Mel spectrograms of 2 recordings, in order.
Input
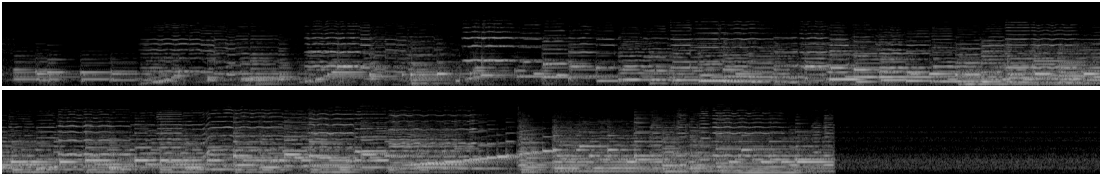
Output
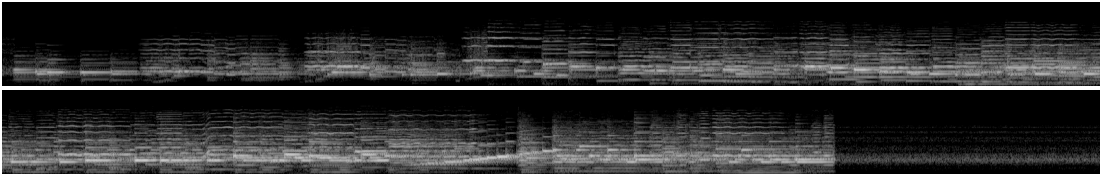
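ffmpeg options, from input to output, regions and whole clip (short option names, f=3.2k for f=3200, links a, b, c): -filter_complex "[0:a]asettb=1/sr,asplit=3[a][b][c];[a]atrim=end=1.304[d];[b]atrim=start=1.3:end=4.86,asetpts=PTS-STARTPTS,afade=t=in:d=0.004:c=qsin,afade=t=out:st=3.556:d=0.004:c=qsin,volume=28dB,asoftclip=hard,volume=-28dB,highpass=390,lowpass=2.7k[e];[c]atrim=start=4.856[f];[d][e]acrossfade=d=0.004:c1=hsin:c2=qsin[g];[g][f]acrossfade=d=0.004:c1=qsin:c2=hsin,acrossover=split=7000[h][i];[i]acompressor=threshold=-59dB:ratio=4:attack=1:release=60[j];[h][j]amix=inputs=2:normalize=0,lowshelf=f=510:t=q:w=3:g=-11.5,volume=2.5dB"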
